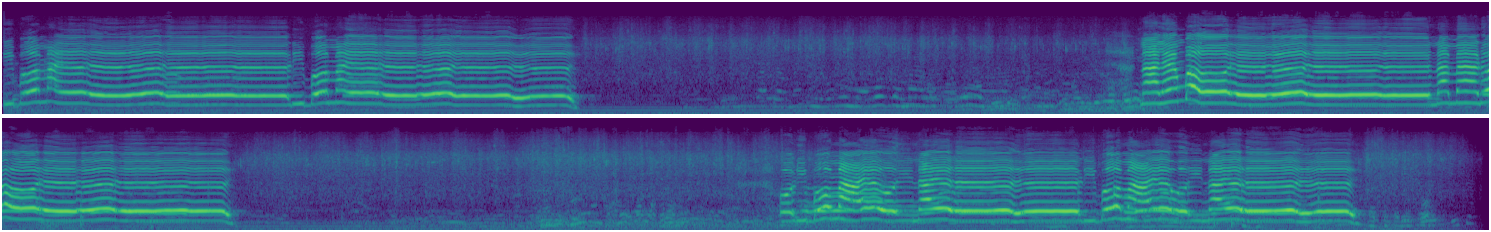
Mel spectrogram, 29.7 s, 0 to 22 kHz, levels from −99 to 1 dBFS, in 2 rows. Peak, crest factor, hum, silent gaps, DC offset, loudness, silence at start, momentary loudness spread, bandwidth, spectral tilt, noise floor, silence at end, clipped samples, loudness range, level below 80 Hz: -10 dBFS; 18 dB; 50 Hz at -65 dBFS; none; under 0.1%; -25 LUFS; 0 s; 10 LU; 12 kHz; -1 dB/octave; -61 dBFS; 0.6 s; under 0.1%; 10 LU; -68 dBFS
